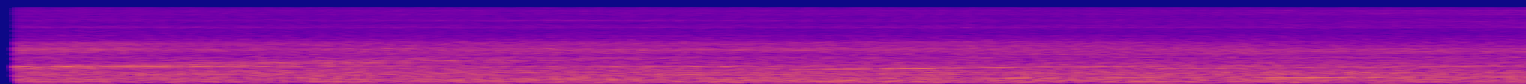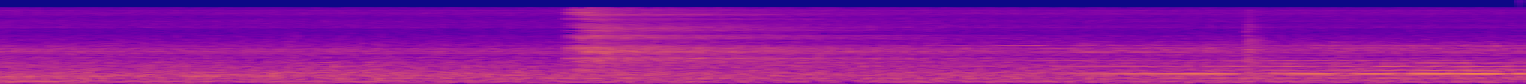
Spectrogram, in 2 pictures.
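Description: Sotetsu electric commuter train at the platform, its motors whining in gliding tones. A sharp burst of air hiss comes about ten seconds in, then a steady whine that starts to rise near the end as the train pulls away.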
